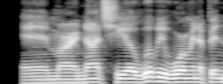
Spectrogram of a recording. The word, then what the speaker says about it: Marinaccio: And Marinaccio will be warming up in the Pirates bullpen.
